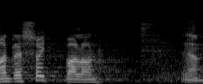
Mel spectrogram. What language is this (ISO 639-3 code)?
est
